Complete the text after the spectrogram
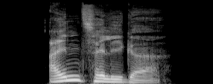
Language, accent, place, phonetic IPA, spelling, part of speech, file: German, Germany, Berlin, [ˈaɪ̯nˌt͡sɛlɪɡɐ], einzelliger, adjective, De-einzelliger.ogg
- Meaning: inflection of einzellig: 1. strong/mixed nominative masculine singular 2. strong genitive/dative feminine singular 3. strong genitive plural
